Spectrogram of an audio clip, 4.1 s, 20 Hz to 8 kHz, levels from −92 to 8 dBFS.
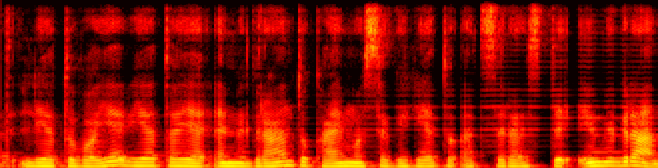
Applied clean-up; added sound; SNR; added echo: neural mask model DeepFilterNet 3.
